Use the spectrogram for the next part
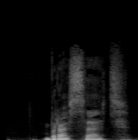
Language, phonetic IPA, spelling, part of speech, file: Russian, [brɐˈsatʲ], бросать, verb, Ru-бросать.ogg
- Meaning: 1. to throw, to drop 2. to send urgently 3. to abandon, to forsake 4. to give up, to quit, to leave off 5. to jilt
